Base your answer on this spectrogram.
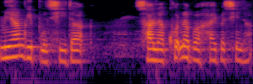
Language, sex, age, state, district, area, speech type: Manipuri, female, 60+, Manipur, Bishnupur, rural, spontaneous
